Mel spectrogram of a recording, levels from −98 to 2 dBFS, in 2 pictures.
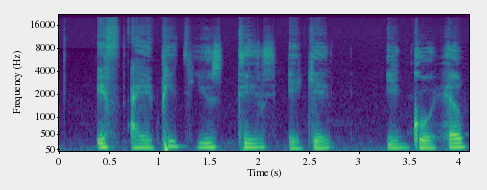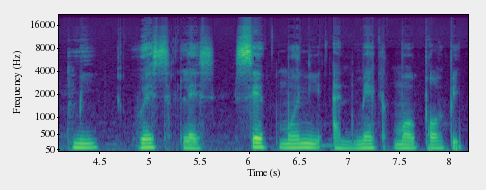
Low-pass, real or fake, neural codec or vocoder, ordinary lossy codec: none; real; none; none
